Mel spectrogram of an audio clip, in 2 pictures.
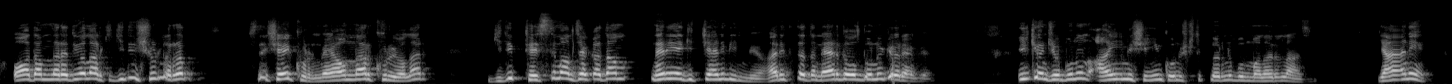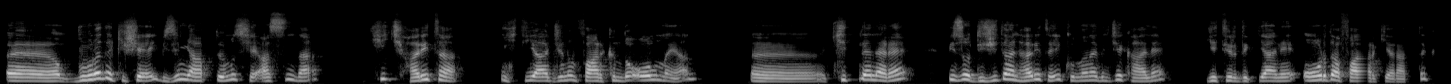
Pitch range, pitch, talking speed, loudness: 170-240 Hz, 210 Hz, 120 wpm, -23 LUFS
